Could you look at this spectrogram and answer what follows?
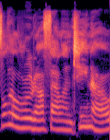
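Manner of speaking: ordinary talk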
